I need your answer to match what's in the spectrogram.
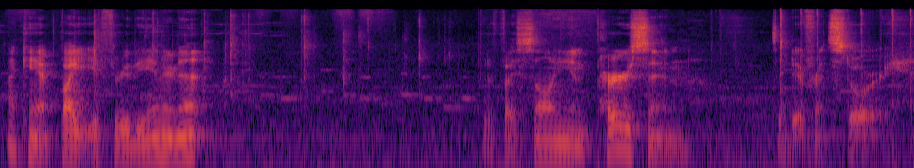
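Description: A man's voice: lowish voice, big pitch swings, moderate pace, vocal fry, faint music behind. A man in his thirties, talking casually and joking while he teaches 3D sculpting on a live stream, reading chat messages aloud between steps.

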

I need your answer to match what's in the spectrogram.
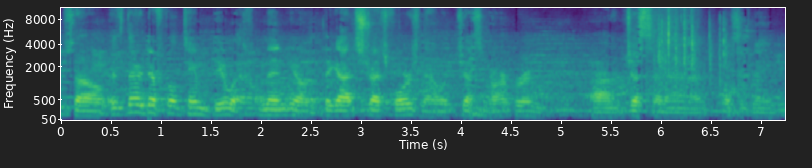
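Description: In a postgame press interview in front of an indoor arena backdrop, a basketball head coach in his thirties speaks candidly and with many fillers. His voice is on the low side and fairly quick, and the recording is rough.

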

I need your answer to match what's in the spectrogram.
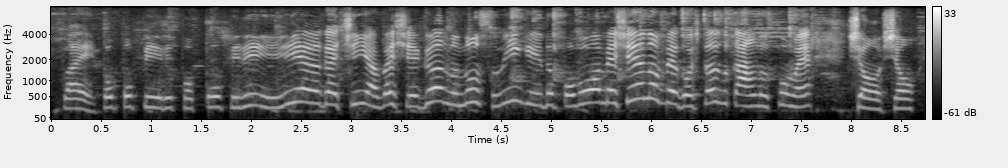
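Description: A woman's voice: sits high, animated, unhurried, highs cut off, soft background music. A woman voicing a heartbroken male doll singer in a toy play video, melodramatic and sing-song. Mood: showy singing.

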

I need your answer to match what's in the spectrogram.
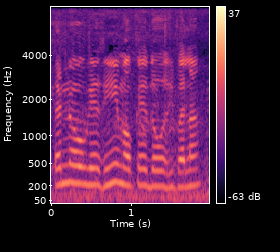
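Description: A man's voice: high voice, fairly even intonation, brisk, a crowd in the background. A young man, bantering casually and teasing his friends.

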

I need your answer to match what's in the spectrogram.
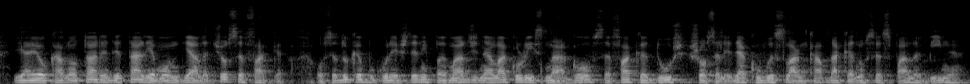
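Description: A man's voice: sits low, darkish tone. A man delivering a satirical comedy monologue, mocking and sarcastic, full of puns. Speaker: satirical commentator.

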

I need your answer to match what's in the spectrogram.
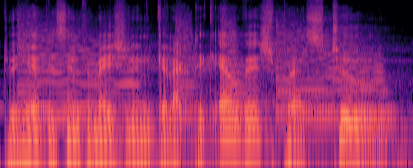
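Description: A formal automated announcer declaims with long reverb over loud guitar music. The voice is slightly low, as scripted narration in an audio drama. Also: male voice, sing-song, brisk. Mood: formal, informative. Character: automated information point, formal recorded announcer.

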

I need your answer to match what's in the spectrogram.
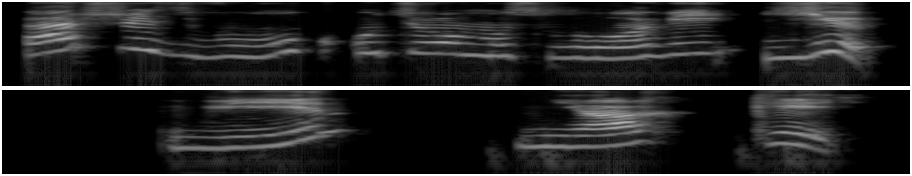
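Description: A woman teacher giving a recorded reading lesson to first graders. She speaks slowly and carefully, sounding out words one by one, and talks straight to a single child, pausing for answers. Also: high-pitched, animated, fairly bright tone, no room sound. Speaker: primary school teacher.

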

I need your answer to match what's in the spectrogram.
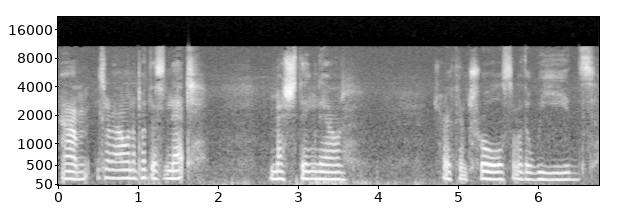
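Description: Chatty woman vlogging with a creaky voice. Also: fairly low pitch, level tone, unhurried, slight background noise. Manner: chatty, shows around garden and lunch to camera. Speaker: family vlogger. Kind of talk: casual vlog narration. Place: home and backyard garden, outdoors at times.

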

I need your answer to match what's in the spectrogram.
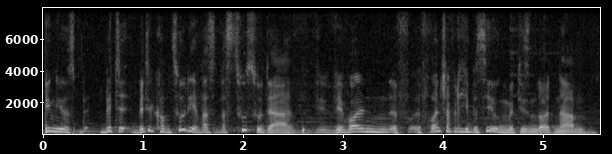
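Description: A man's voice: fairly high pitch, expressive, fast talker, a little mellow, faint music behind. A man voicing a small, anxious Egyptian companion who stammers and pleads. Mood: pleading.

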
